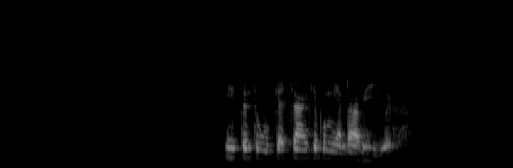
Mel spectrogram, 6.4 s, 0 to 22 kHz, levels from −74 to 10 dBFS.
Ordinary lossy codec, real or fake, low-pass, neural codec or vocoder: none; real; 3.6 kHz; none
